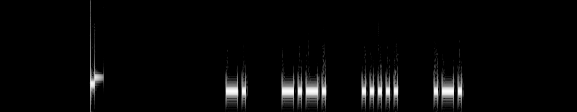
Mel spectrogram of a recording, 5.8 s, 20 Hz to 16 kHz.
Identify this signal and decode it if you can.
Morse code, heard as a keyed tone, about 29 wpm, spaced as for 17 wpm, 700 Hz. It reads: NC5R
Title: USA Call Signs - 4 Characters - 3x Character Spacing - 30wpm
